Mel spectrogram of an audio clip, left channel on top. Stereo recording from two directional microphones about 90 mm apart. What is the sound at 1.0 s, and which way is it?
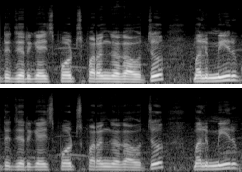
Speech, 30° left (ahead or behind).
